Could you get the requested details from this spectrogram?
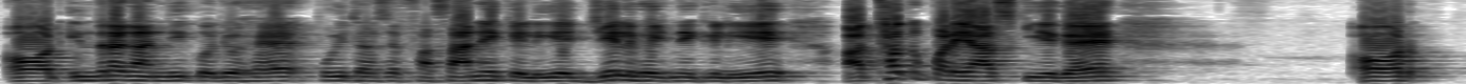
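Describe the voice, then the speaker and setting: A man's voice: fairly high pitch, steady tone, measured pace. A man giving an exam-prep history lecture, explaining each point twice and asking rhetorical questions. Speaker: history teacher.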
